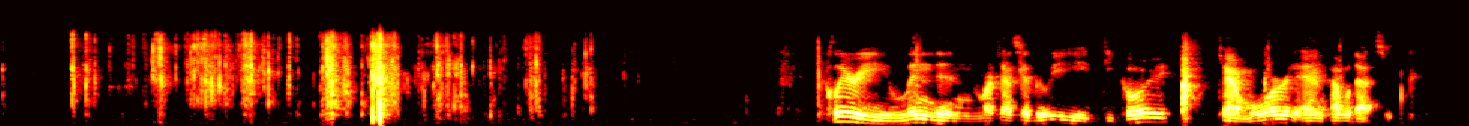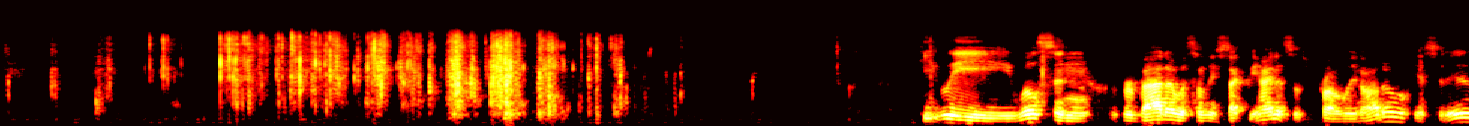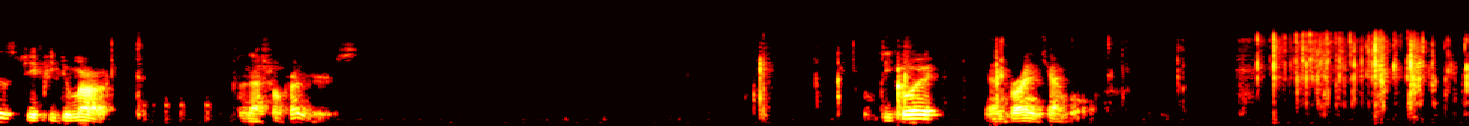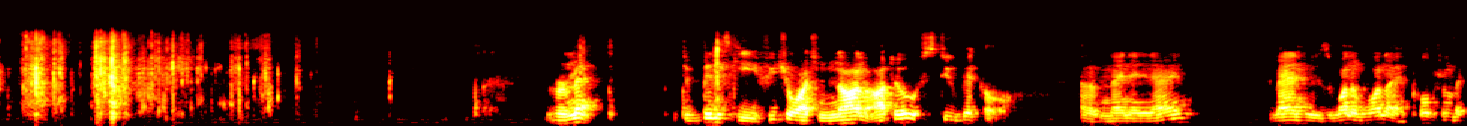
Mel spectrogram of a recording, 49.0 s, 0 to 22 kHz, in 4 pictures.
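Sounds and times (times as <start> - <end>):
foil wrapper crinkling and tearing: 0.0 - 5.2, 13.1 - 18.0, 33.8 - 39.4.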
